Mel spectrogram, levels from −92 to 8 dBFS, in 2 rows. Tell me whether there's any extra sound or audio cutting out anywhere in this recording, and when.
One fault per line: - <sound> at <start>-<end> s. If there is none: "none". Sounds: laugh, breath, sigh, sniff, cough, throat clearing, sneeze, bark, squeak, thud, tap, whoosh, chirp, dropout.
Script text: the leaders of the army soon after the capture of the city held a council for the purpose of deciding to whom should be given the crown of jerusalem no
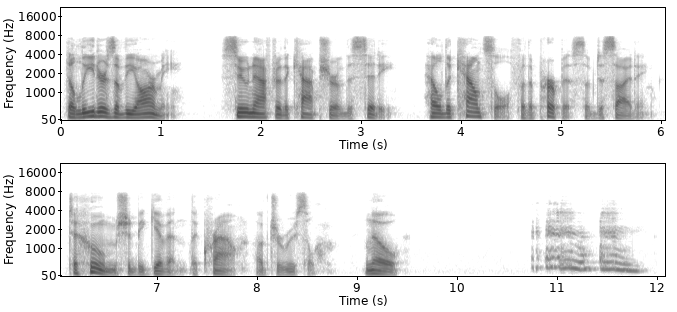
- throat clearing at 10.7-11.9 s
